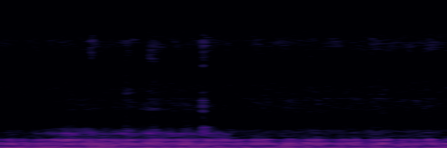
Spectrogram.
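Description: Near silence: only faint, steady background noise between spoken remarks.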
